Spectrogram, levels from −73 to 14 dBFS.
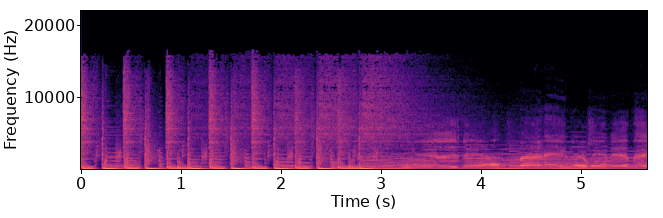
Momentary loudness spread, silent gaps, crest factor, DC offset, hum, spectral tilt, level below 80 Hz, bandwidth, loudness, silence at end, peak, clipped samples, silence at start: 6 LU; none; 12 dB; under 0.1%; none; -4.5 dB/octave; -20 dBFS; 17 kHz; -14 LUFS; 0 s; 0 dBFS; under 0.1%; 0 s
